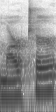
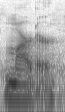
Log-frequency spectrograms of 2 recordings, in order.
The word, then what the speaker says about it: martyr: voice is on um cuz it's not martyr or martyr it's martyr um thank you for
